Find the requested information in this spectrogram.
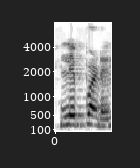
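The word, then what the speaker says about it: leopard: मतलब होता है तेदु यहां पर देखिए ओ का कोई साउंड नहीं हो रहा है ए का उच्चारण ओ का उच्चारण नहीं हो रहा है यहां पर लेपर्ड बोला जा रहा है आगे देखिए पीपल पीपल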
